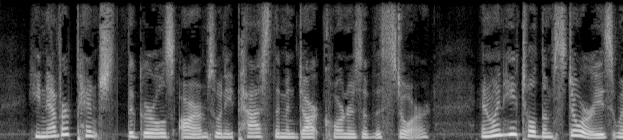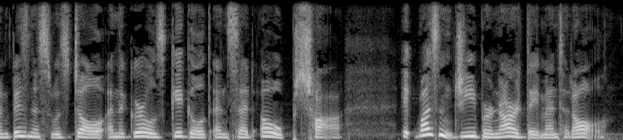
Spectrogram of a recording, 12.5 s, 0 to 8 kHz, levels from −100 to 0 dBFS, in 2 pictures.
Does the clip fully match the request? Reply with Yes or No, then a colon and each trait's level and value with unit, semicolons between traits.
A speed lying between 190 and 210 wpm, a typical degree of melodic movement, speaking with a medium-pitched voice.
No: average, 200 wpm; average, 3.7 semitones; high, 205 Hz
